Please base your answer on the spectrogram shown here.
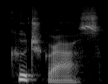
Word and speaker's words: couch grass: this plant is called couch grass couch has vowel ow couch like the couch we sit on in Australia they pronounce this kuch grass instead of Al they use cooch grass have a word or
